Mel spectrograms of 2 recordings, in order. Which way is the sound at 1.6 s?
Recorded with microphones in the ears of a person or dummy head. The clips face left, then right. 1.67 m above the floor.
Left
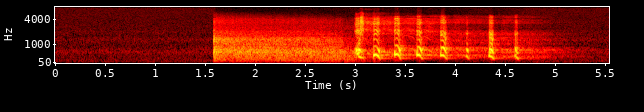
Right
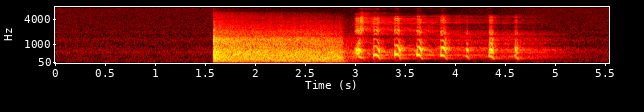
70° right (ahead or behind).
